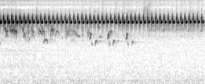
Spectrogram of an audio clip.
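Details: A Common Grasshopper Warbler, newly arrived in spring (April) to breed in Urdaibai on the Cantabrian coast, Spain, reels without a break: a high, dry, insect-like whirring of rapid ticks held at one pitch, with faint other bird notes beneath.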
